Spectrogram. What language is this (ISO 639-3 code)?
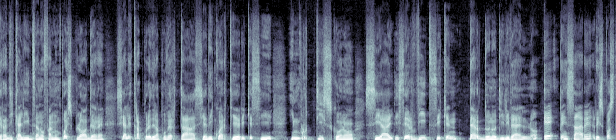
ita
